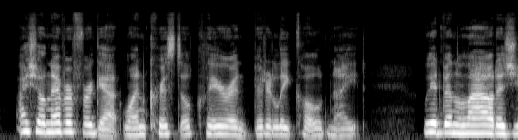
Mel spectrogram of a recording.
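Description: Ordinary rises and falls of pitch in a natural reading voice

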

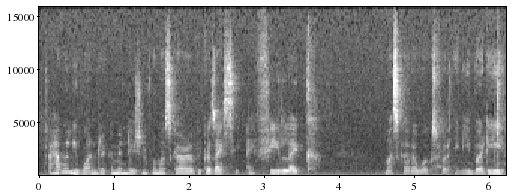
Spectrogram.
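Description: A woman's voice over noticeable background noise. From India. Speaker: beauty YouTuber; beauty vlogger. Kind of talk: product review vlog. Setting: home recording. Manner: casual, with filler words. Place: home room.

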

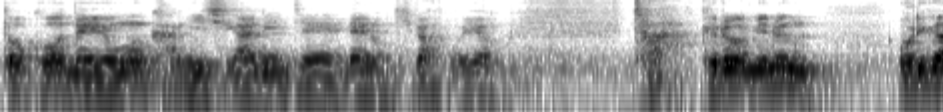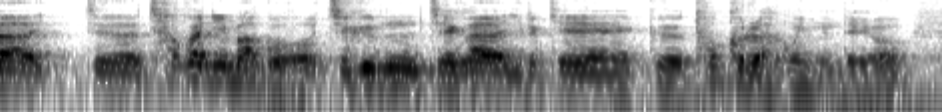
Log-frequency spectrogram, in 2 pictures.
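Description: A man's voice at a moderate pace, lively intonation, light background noise. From South Korea. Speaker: talk show host, professor. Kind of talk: interview. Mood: polite, warm. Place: office. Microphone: lapel.

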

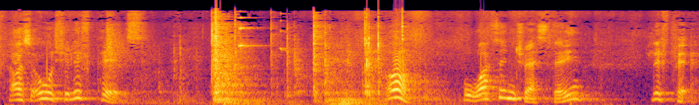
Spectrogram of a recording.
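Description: Slowly and with big pitch swings, a man speaks high-pitched in a slightly mellow tone, with audible room echo.

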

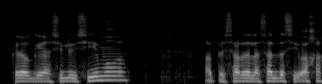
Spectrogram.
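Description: A man speaks in a dark, mellow tone. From Peru. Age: 20s. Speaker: professional footballer. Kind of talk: interview. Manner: halting, many repetitions. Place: studio. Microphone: lapel.

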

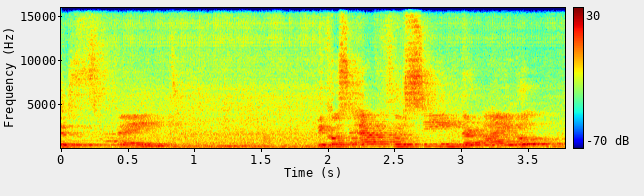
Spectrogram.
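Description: An extremely high-pitched man at a fairly slow pace, with strong room echo and noticeable background noise. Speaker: preacher. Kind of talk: sermon. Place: church.

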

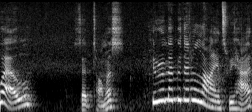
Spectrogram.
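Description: Reading in an unforced voice

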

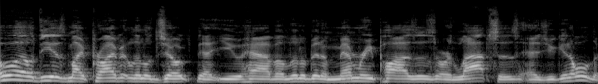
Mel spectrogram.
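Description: Hardly any pauses break up this fairly quick delivery in a normal speaking voice with ordinary pitch variation. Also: man, medium pitch for a man. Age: 60s. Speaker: herbal product maker and health talk host. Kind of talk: casual monologue.

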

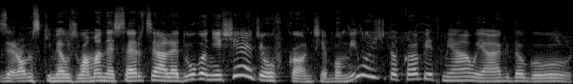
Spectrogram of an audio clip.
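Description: A woman's fairly low-pitched, a normal speaking voice with lively intonation and hardly any pauses. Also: moderate pace. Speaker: voice-over reader. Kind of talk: folk-dialect storytelling podcast narration.

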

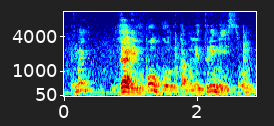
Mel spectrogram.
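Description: Light background noise and audible room echo accompany a man speaking with a high pitch. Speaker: politician. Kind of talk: public hearing Q&A answers. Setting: public hearing round table. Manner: animated. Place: meeting room. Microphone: podium.

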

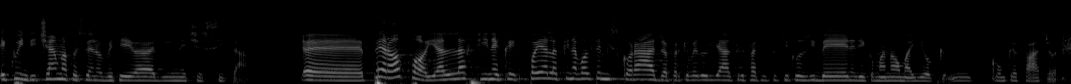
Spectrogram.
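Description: A woman at a fairly quick pace, with big swings in loudness and ordinary pitch variation. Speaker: health journalist and science communicator; health journalist. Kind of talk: panel discussion. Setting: stage with audience. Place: hall. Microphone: podium.

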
